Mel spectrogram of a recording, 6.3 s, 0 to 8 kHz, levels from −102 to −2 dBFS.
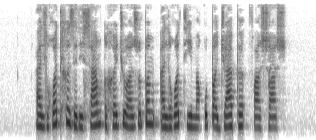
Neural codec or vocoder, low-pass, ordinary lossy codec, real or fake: none; 7.2 kHz; MP3, 64 kbps; real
